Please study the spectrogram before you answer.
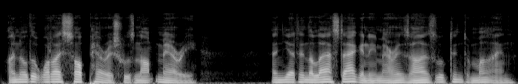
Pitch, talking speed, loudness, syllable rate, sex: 100 Hz, 245 wpm, -18 LUFS, 6.5 syllables/s, male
